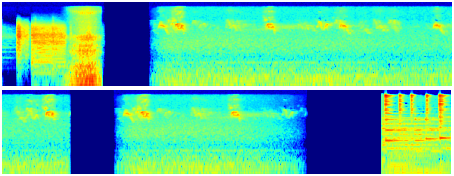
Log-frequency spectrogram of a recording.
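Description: A distorted guitar music track ends with a loud low boom about a second in. After a short silence, small birds chirp over a faint, steady background hiss in two stretches, split by a brief gap. Music starts again near the end.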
